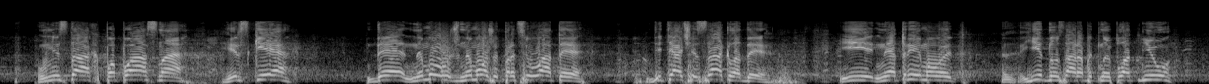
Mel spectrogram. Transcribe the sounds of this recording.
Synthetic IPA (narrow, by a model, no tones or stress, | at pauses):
umʲist̪ɑxpɔpɑsnɐɦirsʲkɛ | d̪ɛnɛmɔɦʊnɛmɔʒʊt̚ʲpɾɐt͡sʲʊʋɑt̪ɪ | dʲitʲat͡ʃizɑklˠɐd̪ɪ | inɛɔt̪ɾɪmʊʋɐjʊtʲ | ɦʲid̪nʊzɑɾɐbɪt̪nʊjʊplˠɐt̪ʲnʲu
